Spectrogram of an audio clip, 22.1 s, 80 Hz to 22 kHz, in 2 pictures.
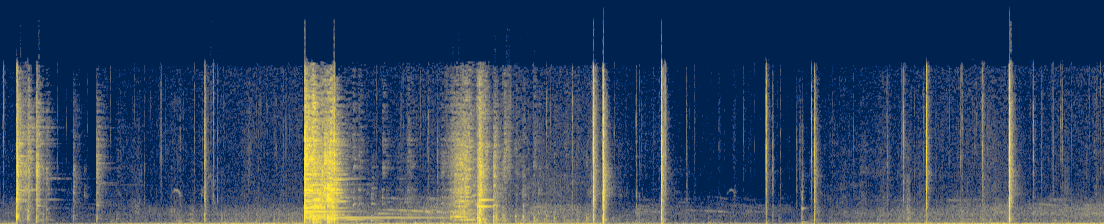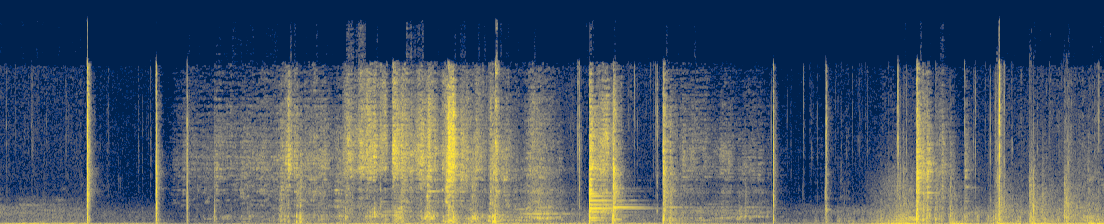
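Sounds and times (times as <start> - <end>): low steady rumble: 15.8 - 22.0.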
